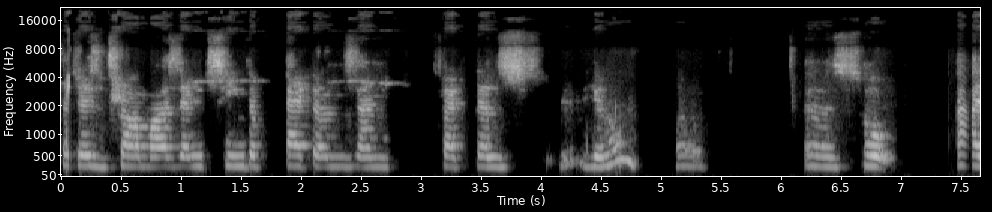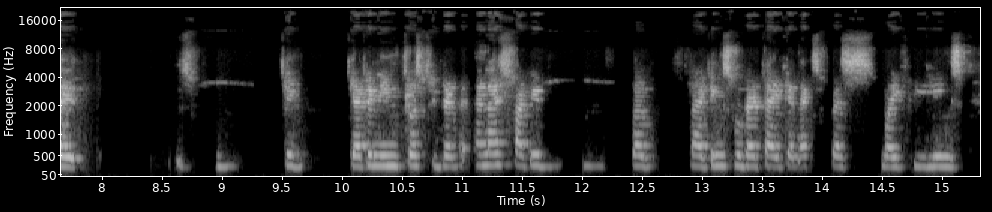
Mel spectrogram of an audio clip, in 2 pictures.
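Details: Stammering in a 20-year-old woman who stammers, reportedly more in public than with family.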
